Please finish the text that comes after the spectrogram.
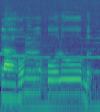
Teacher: Jadi bukan mim juga bukan ba. Maka dibaca jelas di bibir, izhar syafawi.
